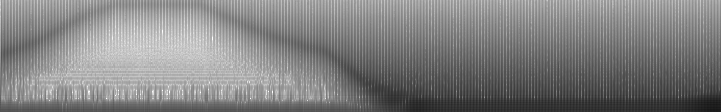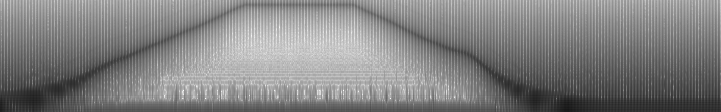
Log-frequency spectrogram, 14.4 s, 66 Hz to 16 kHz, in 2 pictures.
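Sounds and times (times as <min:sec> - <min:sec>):
synth saw wave: 0:03.3 - 0:08.4, 0:11.9 - 0:14.4.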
